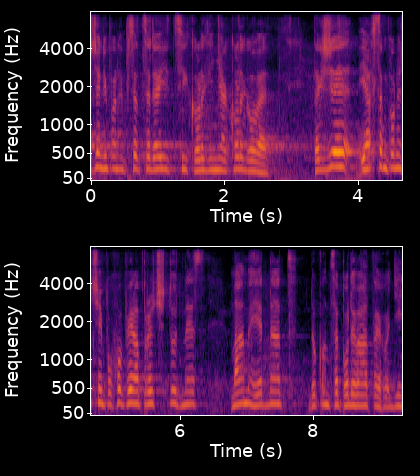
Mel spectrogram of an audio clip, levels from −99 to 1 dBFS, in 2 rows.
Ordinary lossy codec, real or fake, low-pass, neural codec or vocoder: AAC, 48 kbps; real; 7.2 kHz; none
